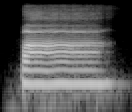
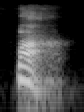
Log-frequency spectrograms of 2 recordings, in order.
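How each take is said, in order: First: The pitch stays high and level. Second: The pitch falls sharply from high to low. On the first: "first tone is flat tone" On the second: "Fourth tone go down, falling"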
